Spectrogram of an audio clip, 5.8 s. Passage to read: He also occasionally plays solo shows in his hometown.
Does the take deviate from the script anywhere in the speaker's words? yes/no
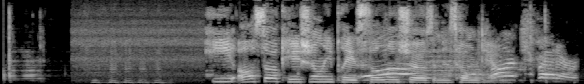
no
